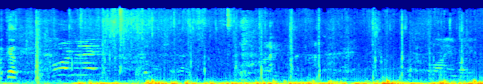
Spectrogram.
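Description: Footsteps run quickly along a dirt path outdoors.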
